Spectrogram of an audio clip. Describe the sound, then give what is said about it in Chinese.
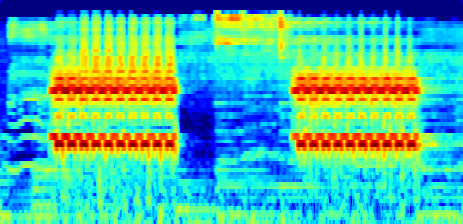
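A telephone rings for an incoming listener call, two long, bright, trilling bursts with a short gap between them, loud and clear with no voices over them. “下面我们将接听第一位听众的来电，听他与我们分享他的武侠世界。”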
